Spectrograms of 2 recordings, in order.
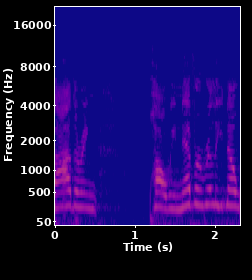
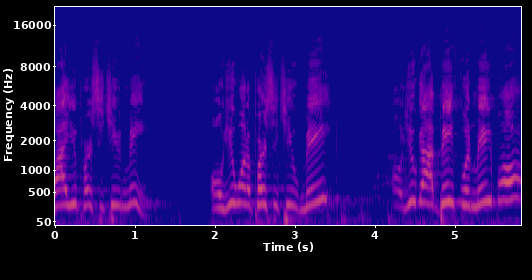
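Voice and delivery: put-on street slang voice, louder; 3 semitones higher, 7 dB louder than usual. Retelling a Bible story, quoting Jesus: Jesus in street slang. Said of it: "some street language".

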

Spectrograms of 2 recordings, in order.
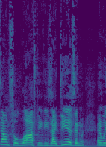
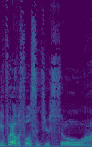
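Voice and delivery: sarcastic, mocking voice; 6 semitones lower, 7 dB quieter than usual. Showing how to hear Paul's words: sarcastic tone. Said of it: "you should hear the sarcasm in his voice".

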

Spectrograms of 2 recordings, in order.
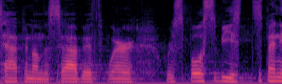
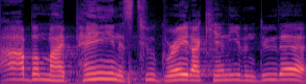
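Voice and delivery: put-on very loud groaning, drawn-out, pained moan; 7 semitones higher, 9 dB louder than usual. Retelling Moses and the serpent, voicing one of the dying people: acting out moaning in pain. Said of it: "maybe some of them were still moaning and groaning".

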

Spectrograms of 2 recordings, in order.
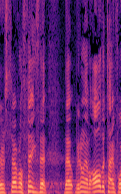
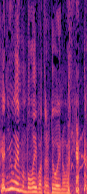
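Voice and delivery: put-on lisping voice, much faster. Quoting religious rulers to an audience, put-on lisping voice. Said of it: "religious rulers have a lisp".

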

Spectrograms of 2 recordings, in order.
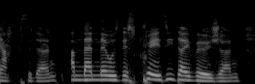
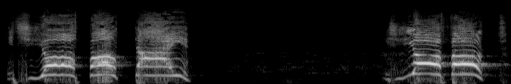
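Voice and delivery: very loud, shrill, drawn-out angry scream; 13 semitones higher, 16 dB louder than usual. Retelling how they screamed at Di while running late, retelling a scream. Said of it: "I screamed".

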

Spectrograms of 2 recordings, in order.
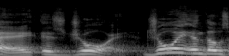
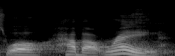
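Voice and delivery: gloomy, dragging, sorrowful, drawn-out low voice; 5 dB quieter than usual. Retelling a story where one character suggests an idea, imitating Sadness's melancholy voice. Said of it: "Sadness in her melancholy, drawn-out, low voice says".

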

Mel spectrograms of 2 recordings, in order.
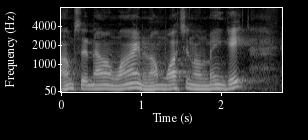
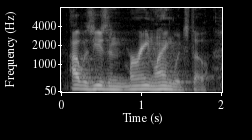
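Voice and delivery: ordinary talk, nothing marked

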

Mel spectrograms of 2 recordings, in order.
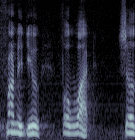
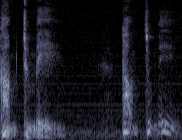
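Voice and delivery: sweet, low, hushed whisper; 12 dB quieter than usual. Voicing Jesus calling the listeners to come: whispering as Jesus. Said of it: "And Jesus whispers".

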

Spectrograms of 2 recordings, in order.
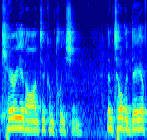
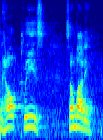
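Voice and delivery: restrained, acted-out calling out; 3 semitones higher than usual. Telling a story about a man stuck in a hole, retelling his yell for help. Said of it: "he's yelling".

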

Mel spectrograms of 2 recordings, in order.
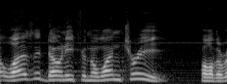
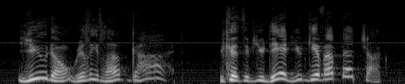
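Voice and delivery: put-on tempter voice. Preaching on temptation, voicing the devil's taunts: speaking as the devil. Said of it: "And he says".

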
